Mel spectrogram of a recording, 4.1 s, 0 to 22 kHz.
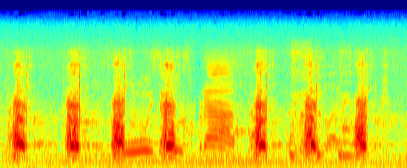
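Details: Quick repeated barks, about two per second, from the DDR working German Shepherd Lord v. Gleisdreieck, captured from television footage dated 1995. A brief whining note falls midway, with a steady hum underneath.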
